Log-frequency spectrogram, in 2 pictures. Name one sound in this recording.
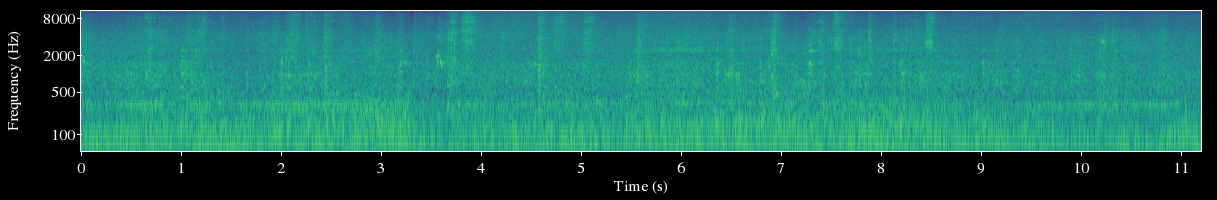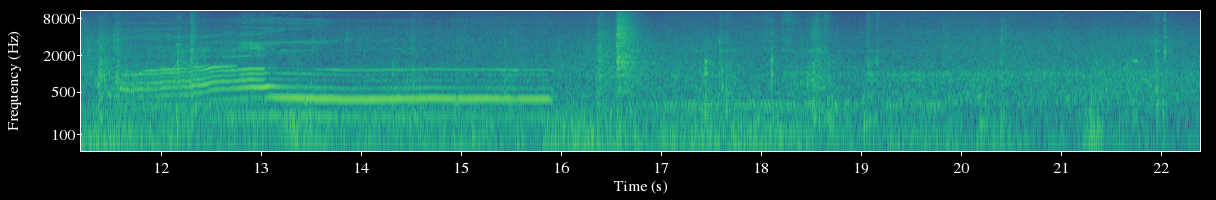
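A coaster sled rumbles and rattles along a metal track.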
